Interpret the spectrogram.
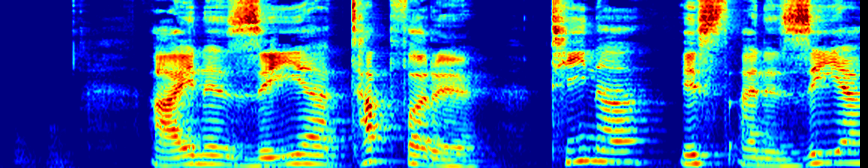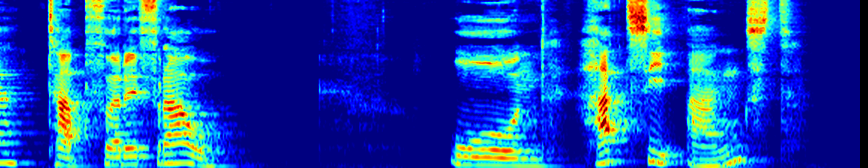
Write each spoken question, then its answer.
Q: Und hat sie Angst?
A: Nein, sie hat vor nichts Angst.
